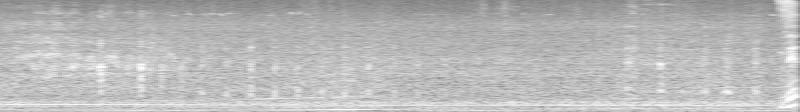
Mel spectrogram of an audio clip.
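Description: Engine and road noise heard from inside a moving car's cabin: a steady low rumble with a steady engine hum.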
